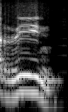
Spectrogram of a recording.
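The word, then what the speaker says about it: reign: जी है ना ऋन तो इसे क्या पढ़ा जाएगा रीन रीन जी साइलेंट हो गया रीन मतलब शासन आशा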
